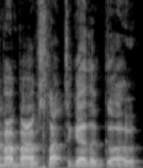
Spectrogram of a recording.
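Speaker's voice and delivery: ordinary talk, nothing marked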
